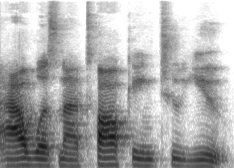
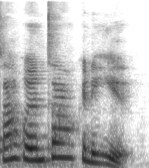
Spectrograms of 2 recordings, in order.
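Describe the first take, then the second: First: "I was not talking to you" in firm, separated words; "not" stressed, each word set apart; emphatic retold rebuff. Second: High-pitched dismissive comeback; mock put-down in a high voice; retold rebuff. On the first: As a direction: hit "was not" hard, louder, in an imitated rebuff. Retold reply repeated with emphasis. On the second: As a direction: imitate a dismissive reply, pitched well up. Retold snappy reply in a quarrel.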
